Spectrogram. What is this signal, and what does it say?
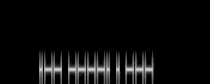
Morse code, heard as a keyed tone, about 50 wpm, 700 Hz. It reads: W9EO
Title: Call Signs Repeated 2x - 50wpm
